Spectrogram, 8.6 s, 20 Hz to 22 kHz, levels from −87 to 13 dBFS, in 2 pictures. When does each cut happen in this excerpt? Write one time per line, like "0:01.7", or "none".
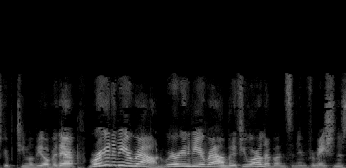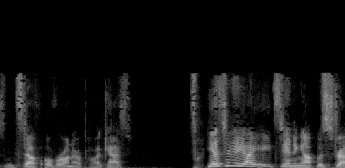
0:01.0
0:03.3
0:04.5
0:06.8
